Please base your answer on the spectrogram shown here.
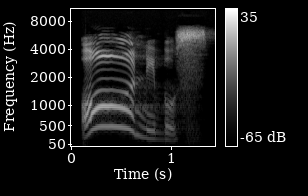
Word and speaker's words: ônibus: ônibus, o O é mais forte.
